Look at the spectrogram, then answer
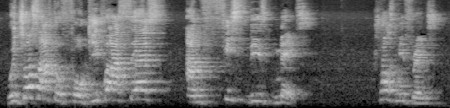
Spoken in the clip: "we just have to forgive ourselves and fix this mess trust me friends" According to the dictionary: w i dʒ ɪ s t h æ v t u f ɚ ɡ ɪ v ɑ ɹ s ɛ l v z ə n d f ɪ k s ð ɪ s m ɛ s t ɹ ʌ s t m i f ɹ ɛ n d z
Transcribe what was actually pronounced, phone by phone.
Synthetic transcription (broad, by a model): w i dʒ ɪ s t h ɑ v t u f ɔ ɡ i v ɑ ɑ s ɛ l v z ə n f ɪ s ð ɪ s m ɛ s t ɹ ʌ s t m i f ɹ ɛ n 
